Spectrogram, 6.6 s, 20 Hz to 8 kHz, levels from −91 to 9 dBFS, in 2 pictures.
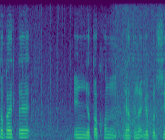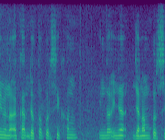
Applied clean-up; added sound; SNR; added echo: none; Bird; 17 dB; none.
